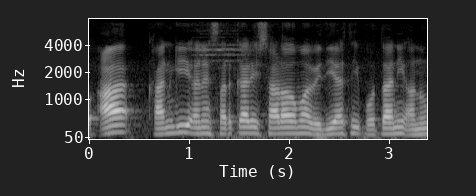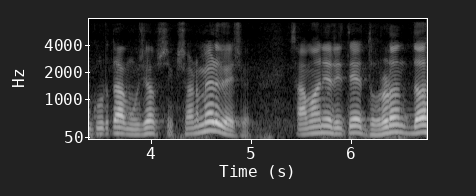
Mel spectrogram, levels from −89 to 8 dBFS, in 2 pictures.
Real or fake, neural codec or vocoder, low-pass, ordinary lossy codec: real; none; 7.2 kHz; AAC, 48 kbps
